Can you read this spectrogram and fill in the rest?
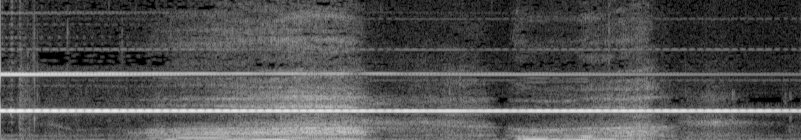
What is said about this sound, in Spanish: qué bonitas campanas. ¿Cómo se les llama Ese, ese sonido te... cimbales tibetanos. Cimbales tibetanos.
